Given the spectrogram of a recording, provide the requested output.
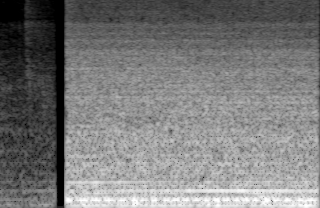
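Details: Two-stage central AC outdoor unit whose compressor and fan were not running while the thermostat called for cooling. With the disconnect reinserted, after half a second of quiet the compressor and fan kick in together and settle into a steady low hum: normal startup.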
